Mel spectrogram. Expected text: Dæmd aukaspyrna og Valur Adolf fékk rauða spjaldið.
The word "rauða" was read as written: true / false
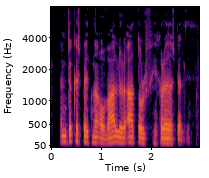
true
